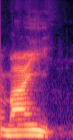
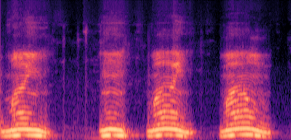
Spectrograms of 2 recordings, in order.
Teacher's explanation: é tudo nasal, não é só uma que está nasalizada. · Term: nasalização na semivogal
